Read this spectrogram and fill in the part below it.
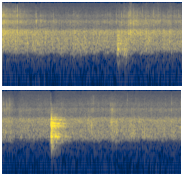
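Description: Apples cooking uncovered in a pan with their liquid boiling off, a soft, steady sizzle and bubbling with a couple of brief clatters, close by and without talk.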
